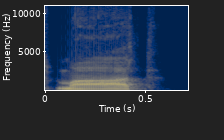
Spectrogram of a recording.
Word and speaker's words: Ma'at: did i say that right ma'ut ma'at ma'at ma'at yes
